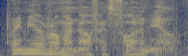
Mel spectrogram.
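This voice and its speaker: A scheming psychic advisor who talks in a deep, low hush. His menace stays quiet and controlled, and his words often fade into a breathy whisper. It sounds like a strategy game cutscene. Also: sing-song, brisk, slight background noise. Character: sinister middle-aged male psychic advisor, scheming. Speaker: Soviet military advisor. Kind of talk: video game cutscene acting.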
